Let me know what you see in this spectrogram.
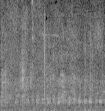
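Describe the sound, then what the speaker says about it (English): A dog at a park panting rapidly and close by, a quick rhythmic huffing that runs steadily throughout with no talking. "This is his other dog."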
